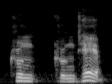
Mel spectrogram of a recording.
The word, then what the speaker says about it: Krung Thep: How would you pronounce that, Simon? Krung Thep? Krung Thep, yeah.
